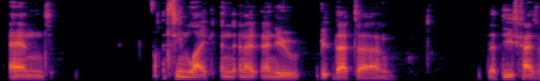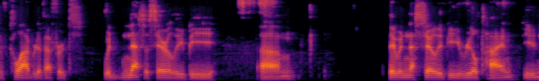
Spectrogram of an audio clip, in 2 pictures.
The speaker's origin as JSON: {"language": "English", "region": "Texas", "country": "United States", "tie": "born or raised there", "said": "I was born and raised in Texas, and I appreciate or respect certain aspects of it."}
